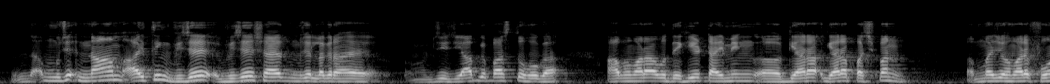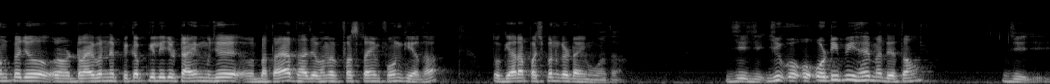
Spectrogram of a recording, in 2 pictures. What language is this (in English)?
Urdu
